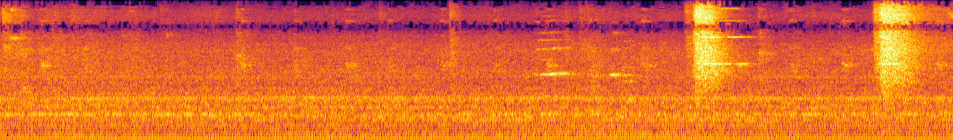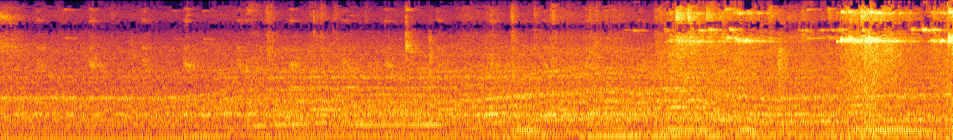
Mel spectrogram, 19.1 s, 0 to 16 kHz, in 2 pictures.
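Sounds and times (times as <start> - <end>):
bus engine whine and rumble: 0.0 - 19.0
short air hisses: 8.8 - 9.3.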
